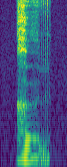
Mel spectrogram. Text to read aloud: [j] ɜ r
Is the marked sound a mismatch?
yes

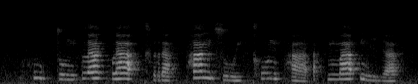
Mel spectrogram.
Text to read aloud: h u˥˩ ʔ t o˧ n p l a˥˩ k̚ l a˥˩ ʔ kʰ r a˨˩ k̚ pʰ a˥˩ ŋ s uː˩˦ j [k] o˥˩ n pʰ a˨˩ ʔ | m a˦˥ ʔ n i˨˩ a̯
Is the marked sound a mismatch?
yes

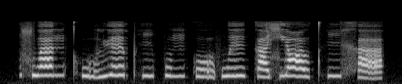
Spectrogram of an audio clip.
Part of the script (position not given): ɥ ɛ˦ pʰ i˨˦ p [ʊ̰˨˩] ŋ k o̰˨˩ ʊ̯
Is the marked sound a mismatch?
yes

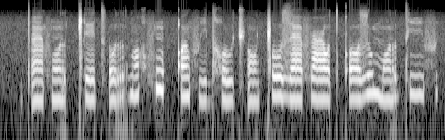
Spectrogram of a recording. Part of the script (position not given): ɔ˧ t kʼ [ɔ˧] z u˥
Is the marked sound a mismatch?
no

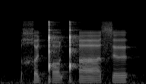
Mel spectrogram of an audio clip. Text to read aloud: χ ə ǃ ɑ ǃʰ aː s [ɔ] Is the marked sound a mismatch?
yes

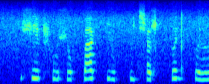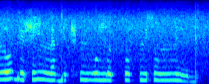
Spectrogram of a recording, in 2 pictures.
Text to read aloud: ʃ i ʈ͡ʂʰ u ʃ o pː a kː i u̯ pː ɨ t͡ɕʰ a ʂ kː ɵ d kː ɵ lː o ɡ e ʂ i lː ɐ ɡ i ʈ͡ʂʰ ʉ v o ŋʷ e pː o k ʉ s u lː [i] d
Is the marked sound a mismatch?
yes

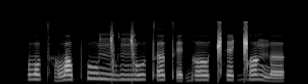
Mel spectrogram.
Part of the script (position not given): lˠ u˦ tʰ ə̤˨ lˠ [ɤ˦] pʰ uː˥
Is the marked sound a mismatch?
no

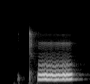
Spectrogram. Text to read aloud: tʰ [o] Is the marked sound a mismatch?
no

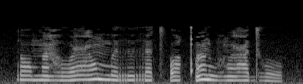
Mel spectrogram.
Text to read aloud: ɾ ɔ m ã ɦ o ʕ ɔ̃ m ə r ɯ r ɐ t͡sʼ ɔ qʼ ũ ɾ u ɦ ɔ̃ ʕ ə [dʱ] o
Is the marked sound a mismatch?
no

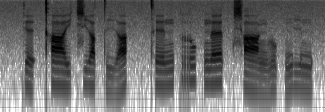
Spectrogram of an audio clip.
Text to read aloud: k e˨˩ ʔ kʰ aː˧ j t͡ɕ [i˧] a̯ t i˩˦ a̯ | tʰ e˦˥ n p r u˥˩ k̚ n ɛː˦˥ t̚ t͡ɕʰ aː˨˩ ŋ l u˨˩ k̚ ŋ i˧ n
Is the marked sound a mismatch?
no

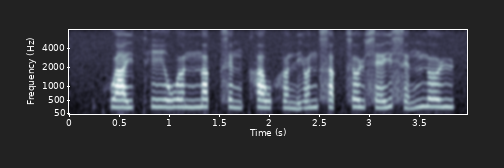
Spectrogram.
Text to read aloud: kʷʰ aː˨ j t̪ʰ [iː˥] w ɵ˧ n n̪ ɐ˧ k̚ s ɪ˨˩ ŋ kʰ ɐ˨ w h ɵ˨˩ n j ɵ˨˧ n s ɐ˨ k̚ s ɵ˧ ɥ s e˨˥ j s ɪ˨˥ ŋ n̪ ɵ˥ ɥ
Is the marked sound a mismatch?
yes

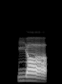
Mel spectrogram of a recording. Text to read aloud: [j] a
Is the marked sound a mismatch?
no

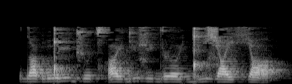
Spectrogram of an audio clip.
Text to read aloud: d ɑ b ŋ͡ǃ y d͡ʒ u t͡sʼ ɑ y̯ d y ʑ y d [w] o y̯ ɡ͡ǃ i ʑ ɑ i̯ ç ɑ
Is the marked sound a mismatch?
yes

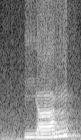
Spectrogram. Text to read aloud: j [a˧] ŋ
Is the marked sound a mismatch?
yes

